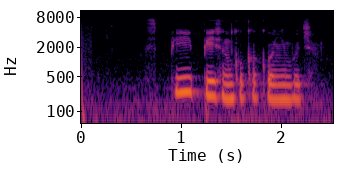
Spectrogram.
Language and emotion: Russian, neutral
